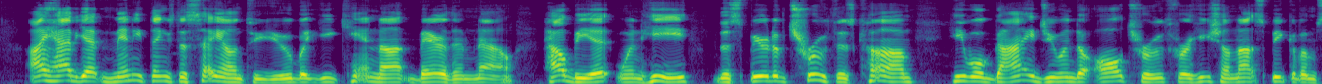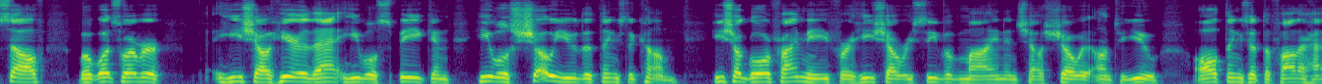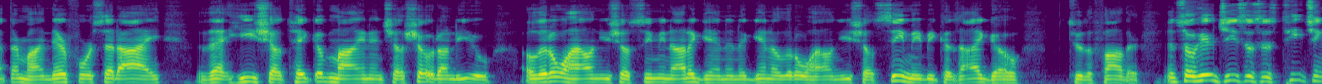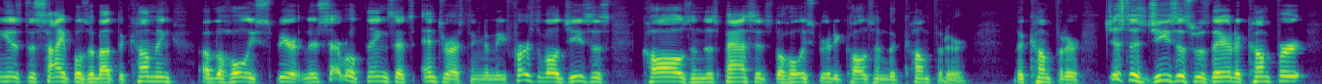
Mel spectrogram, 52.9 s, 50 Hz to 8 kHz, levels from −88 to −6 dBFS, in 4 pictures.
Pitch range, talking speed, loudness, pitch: 125-150 Hz, 190 wpm, -17 LUFS, 135 Hz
